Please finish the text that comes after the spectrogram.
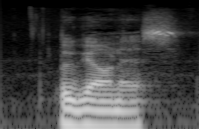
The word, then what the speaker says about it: Lugones: am a clown uh that's how people in in Spain would might pronounce her name or in other parts of the world but not how she herself would have pronounced her own name so anela lugones and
